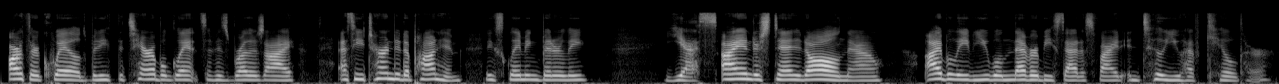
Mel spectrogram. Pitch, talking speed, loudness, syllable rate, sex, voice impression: 205 Hz, 170 wpm, -20 LUFS, 5.4 syllables/s, female, feminine, slightly young, tensed, clear, cute, slightly refreshing, friendly, slightly kind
